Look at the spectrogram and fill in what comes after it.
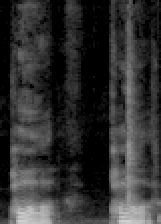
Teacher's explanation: Now the back of the throat rises and touches the soft palate, so qaf, qaf, and you can kind of feel like a little bubble of air behind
